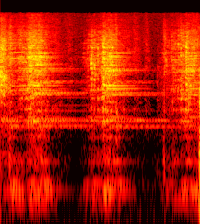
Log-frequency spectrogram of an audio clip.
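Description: Cylinder-mower reel turned by hand, its blades brushing the bedknife under light finger pressure: a faint metallic scraping with a thin ringing that fades away. The contact shows how little pressure it takes to flex the bedknife bar and close the cutting gap.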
